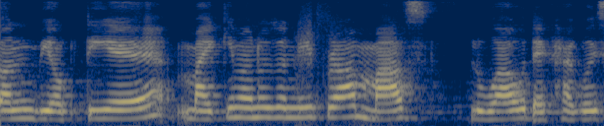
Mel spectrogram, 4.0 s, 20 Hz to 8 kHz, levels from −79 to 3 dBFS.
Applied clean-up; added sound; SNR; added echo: neural separator model SepFormer DNS4.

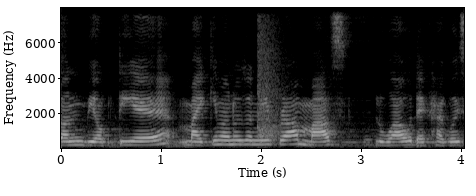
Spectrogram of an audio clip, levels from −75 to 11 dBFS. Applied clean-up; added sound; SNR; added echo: none; Clapping; 18 dB; reverberation time 0.4 s.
